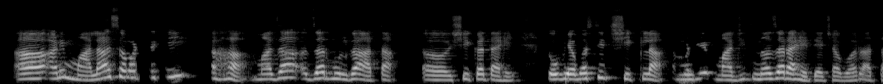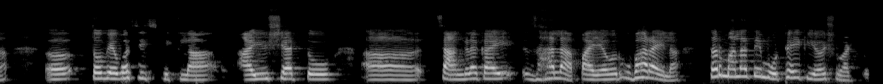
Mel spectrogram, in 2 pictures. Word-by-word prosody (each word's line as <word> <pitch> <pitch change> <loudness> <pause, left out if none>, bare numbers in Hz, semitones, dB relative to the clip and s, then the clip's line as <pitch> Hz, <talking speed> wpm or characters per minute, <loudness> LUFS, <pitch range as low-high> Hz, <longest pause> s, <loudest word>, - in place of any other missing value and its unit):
अ, - - -6
आणि 270 +3 +4
मला 220 -3 -1
असं 340 -1 0
वाटतं 315 0 -5
की 345 +5 -4 0.3
हां, 255 -1 -1 0.2
माझा 295 +6 0 0.2
जर 275 +1 +2
मुलगा 255 -1 +1
आता 195 +1 -5 0.3
अ, 205 -1 -2
शिकत 240 -2 -3
आहे. 185 -2 -4 0.4
तो 235 - +5
व्यवस्थित 260 +5 +1
शिकला 245 -1 -3 0.2
म्हणजे 230 +4 -4
माझी 210 +3 -4 0.2
नजर 280 +2 +3
आहे 195 -5 -2
त्याच्यावर 185 -1 -6
आता 200 +4 -12 0.4
अ, 240 0 +5 0.3
तो 270 0 +6
व्यवस्थित 275 +1 +4
शिकला, 235 -6 -2 0.5
आयुष्यात 255 +2 +3
तो 235 -1 +5 0.5
अ, - - -3 0.7
चांगलं 235 +4 +4
काही 260 - +3 0.2
झाला, 275 +3 +1
पायावर 230 +1 +2
उभा 305 +2 +3
राहिला, 205 -9 +3 0.3
तर 360 - +8
मला 365 0 +4
ते 380 - +2
मोठं 285 0 +3
एक 305 0 -1
यश 250 +2 -3
वाटतं. 195 -4 -7
250 Hz, 145 wpm, -24 LUFS, 225-275 Hz, 0.7 s, तर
